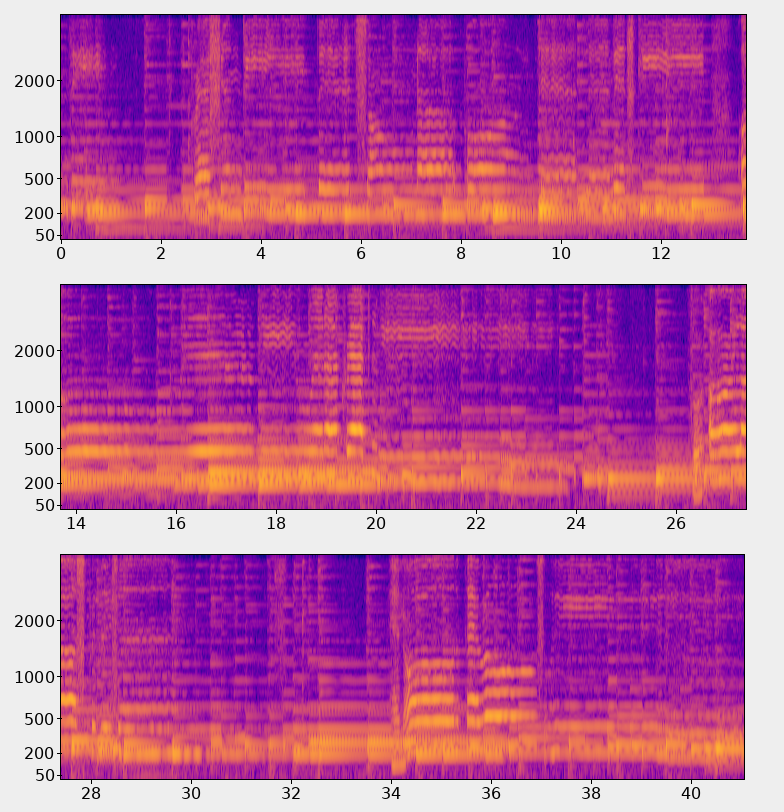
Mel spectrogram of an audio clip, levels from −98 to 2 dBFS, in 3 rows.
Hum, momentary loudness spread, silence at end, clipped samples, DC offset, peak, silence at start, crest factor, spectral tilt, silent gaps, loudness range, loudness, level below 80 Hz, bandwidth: none; 13 LU; 0 s; under 0.1%; under 0.1%; -8 dBFS; 0 s; 18 dB; -11 dB/octave; none; 8 LU; -26 LUFS; -60 dBFS; 4 kHz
